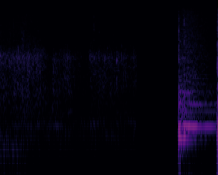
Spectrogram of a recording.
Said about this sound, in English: Yeah, let's give the Lord a big hand clap this morning.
